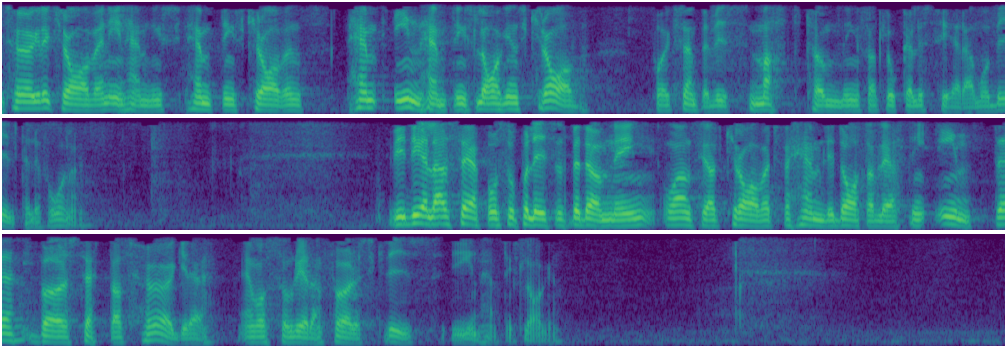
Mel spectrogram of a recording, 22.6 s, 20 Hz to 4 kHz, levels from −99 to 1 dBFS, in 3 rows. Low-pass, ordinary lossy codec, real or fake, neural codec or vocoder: 3.6 kHz; MP3, 24 kbps; fake; vocoder, 44.1 kHz, 128 mel bands every 256 samples, BigVGAN v2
